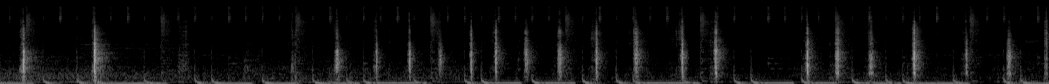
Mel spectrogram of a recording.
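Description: Kitchen knife chopping strawberries on a plastic cutting board: a quick, irregular run of sharp taps as the blade strikes the board, several a second, over background music.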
